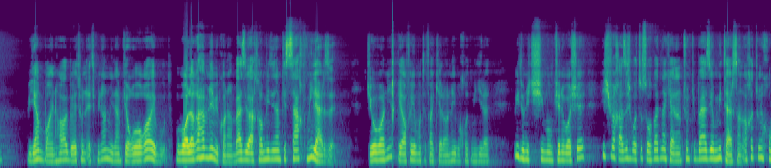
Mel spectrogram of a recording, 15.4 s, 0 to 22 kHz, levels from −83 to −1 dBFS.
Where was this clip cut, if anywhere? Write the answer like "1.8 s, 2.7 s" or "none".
3.4 s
